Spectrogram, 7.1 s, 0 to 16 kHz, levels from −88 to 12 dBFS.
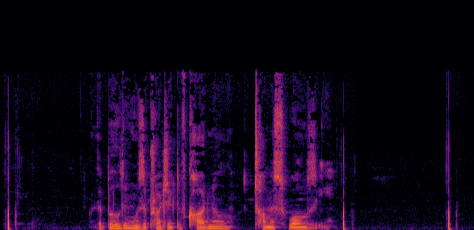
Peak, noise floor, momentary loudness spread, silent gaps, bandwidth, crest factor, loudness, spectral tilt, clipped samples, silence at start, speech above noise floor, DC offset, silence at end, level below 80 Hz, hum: -2 dBFS; -71 dBFS; 11 LU; none; 11.5 kHz; 26 dB; -27 LUFS; -5 dB/octave; under 0.1%; 0.1 s; 45 dB; under 0.1%; 0.35 s; -54 dBFS; none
